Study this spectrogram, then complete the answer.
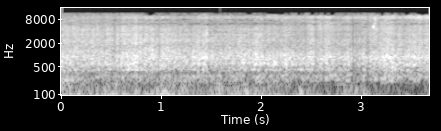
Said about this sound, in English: When the subway comes or leaves the station, it creates a vacuum and messes up the microphone.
